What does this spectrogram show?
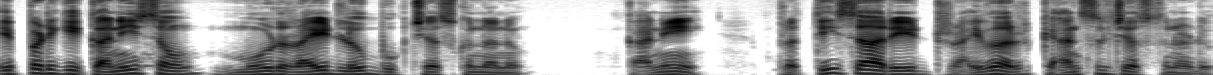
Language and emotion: Telugu, sad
